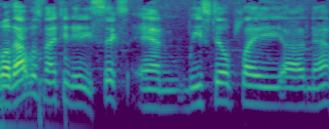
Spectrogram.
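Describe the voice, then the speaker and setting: A man speaks with music playing in the background. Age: 50s. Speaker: jazz saxophonist. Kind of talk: interview. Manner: halting.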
